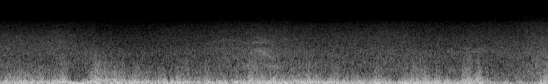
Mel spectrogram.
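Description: Steady, loud winter wind at the port of Alcudia, Mallorca, buffeting the microphone, a constant rumbling roar throughout with no clear pauses.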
